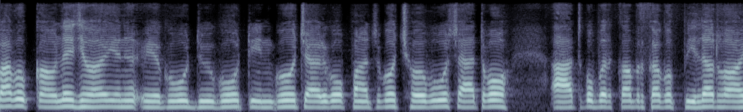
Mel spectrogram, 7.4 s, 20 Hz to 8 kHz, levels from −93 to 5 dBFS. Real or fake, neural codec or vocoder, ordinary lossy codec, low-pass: fake; codec, 16 kHz, 0.5 kbps, X-Codec, WavLM features, trained on Multilingual LibriSpeech; none; 7.2 kHz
